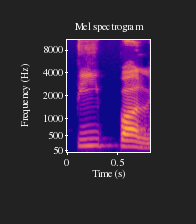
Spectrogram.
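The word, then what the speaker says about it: people: अब rule number 2 कहता है अगर ओ के पहले ई आए तो ओ साइलेंट रहता है। जैसे पीपल, यानी कि ओ के पहले ई आए तो ओ जो है आपका साइलेंट रहता है।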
